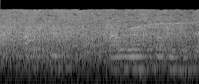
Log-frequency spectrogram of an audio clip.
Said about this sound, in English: Everybody please just give her another round of applause.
